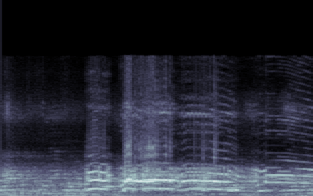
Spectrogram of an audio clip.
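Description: A gamecock crows once: a single loud call lasting just over a second, starting about half a second in and falling in pitch as it ends.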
